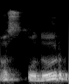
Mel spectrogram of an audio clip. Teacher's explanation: ketika alif lam ini bertemu dengan huruf shad, maka diidghamkan langsung masuk ke huruf shad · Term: alif lam asy-syamsiyah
